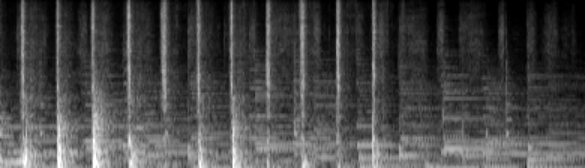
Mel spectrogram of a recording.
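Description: Peppers are pounded for egg roll filling with about a dozen loud, close thuds in a steady rhythm. The blows weaken and end, then a softer sustained tone carries on.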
